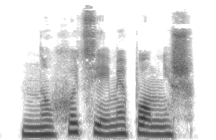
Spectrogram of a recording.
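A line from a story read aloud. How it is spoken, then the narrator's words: Quiet muffled mumble. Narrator (Russian): тихо пробормотала женщина, приложив ладонь к губам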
